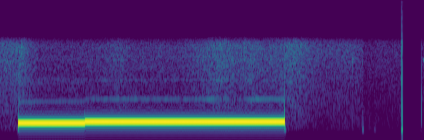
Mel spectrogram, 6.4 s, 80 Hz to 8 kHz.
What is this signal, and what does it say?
Two-tone page, heard as a one-second tone, then a three-second tone, about 450 then 470 Hz. It is heard from 0.3 to 4.3 s.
